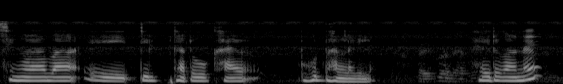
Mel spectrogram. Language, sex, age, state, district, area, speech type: Assamese, female, 60+, Assam, Tinsukia, rural, spontaneous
